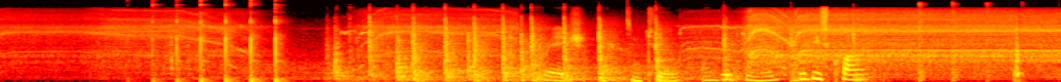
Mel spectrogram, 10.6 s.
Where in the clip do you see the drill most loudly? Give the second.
8 s.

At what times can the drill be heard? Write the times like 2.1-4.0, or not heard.
0.0-10.5.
